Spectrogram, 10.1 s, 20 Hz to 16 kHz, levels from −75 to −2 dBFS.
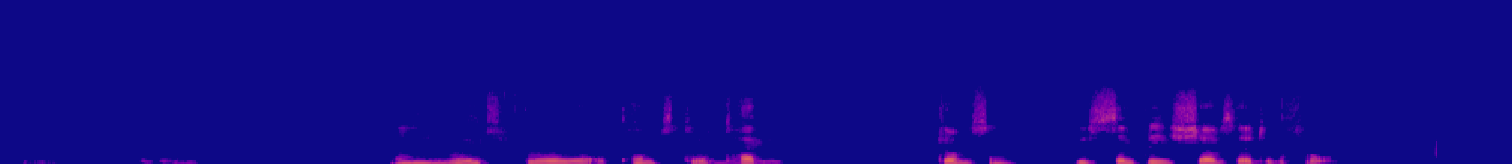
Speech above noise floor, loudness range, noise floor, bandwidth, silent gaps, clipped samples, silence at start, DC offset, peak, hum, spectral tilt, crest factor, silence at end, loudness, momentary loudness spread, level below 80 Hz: over 49 dB; 4 LU; under -90 dBFS; 7.6 kHz; 1.56-2.59 s, 5.67-5.71 s, 5.77-6.07 s, 7.08-7.13 s; under 0.1%; 0.95 s; under 0.1%; -20 dBFS; none; -5.5 dB/octave; 24 dB; 1.2 s; -42 LUFS; 12 LU; -78 dBFS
